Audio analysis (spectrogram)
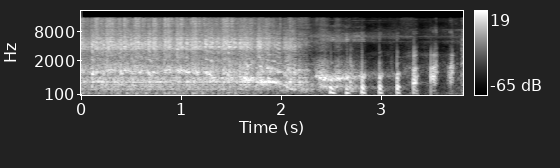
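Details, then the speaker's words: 1975 GMC Sierra Grande with 250 ci straight-six, long abandoned, after two plug wires were swapped: a brief rough sputter dies, then the starter cranks in steady pulses, about three a second, never catching; cranks but won't start, firing order later verified correct. "we are so close what to do what would you guys do what's this sound like to y'all something's just not right"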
